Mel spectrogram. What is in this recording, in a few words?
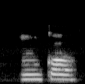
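"nko", Nigerian Pidgin, female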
